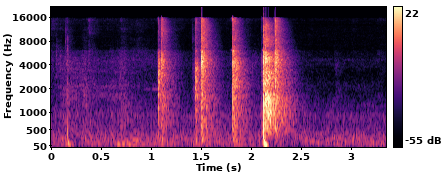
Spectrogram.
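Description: Hands slap together in quick sharp smacks.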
